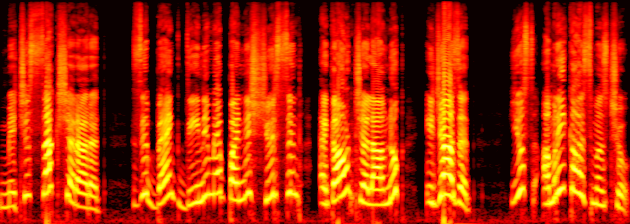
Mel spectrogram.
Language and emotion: Kashmiri, angry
